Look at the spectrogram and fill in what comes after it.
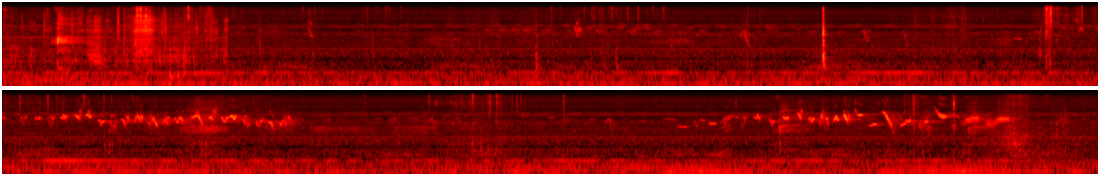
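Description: Birds chirping in two spells of quick high notes over a steady low hum, with a few sharp clicks and knocks, the loudest near the start.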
